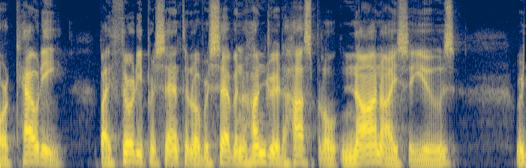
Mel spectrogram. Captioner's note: none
